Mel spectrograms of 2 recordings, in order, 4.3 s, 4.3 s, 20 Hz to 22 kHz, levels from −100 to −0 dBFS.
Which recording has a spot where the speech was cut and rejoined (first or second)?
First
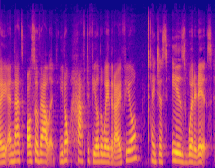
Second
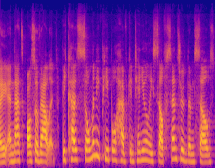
second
